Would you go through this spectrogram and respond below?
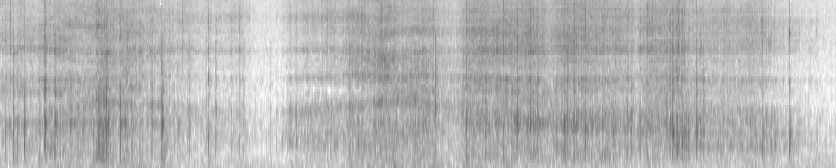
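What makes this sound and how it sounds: Fingernails scratch slowly and firmly across the lid of a hollow white wooden box with bead trim. The result is a dry, rasping scrape with small crackling ticks, centered in the midrange with a faint bright edge. Strokes swell and fade in uneven waves, and each scratch dies away almost immediately.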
